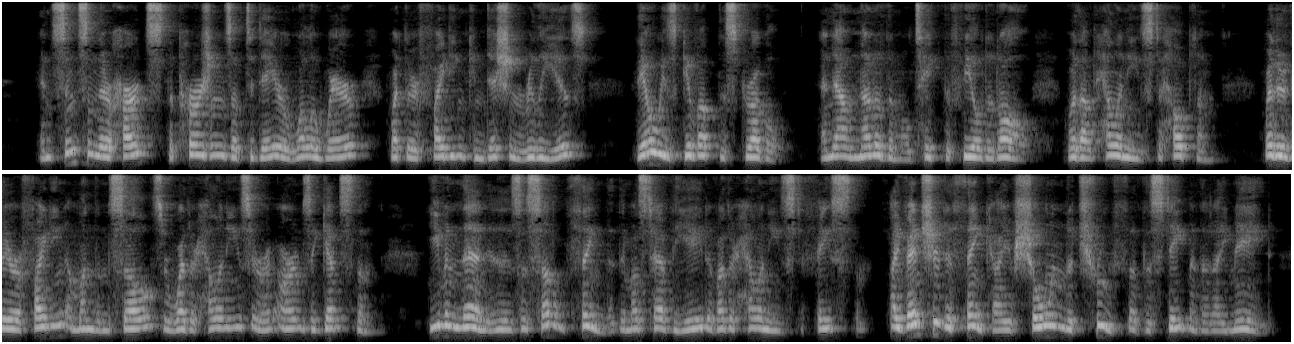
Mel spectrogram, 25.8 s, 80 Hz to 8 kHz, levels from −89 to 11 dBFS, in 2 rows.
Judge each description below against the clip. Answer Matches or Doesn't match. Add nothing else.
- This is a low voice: Doesn't match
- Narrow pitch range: Matches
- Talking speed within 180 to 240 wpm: Matches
